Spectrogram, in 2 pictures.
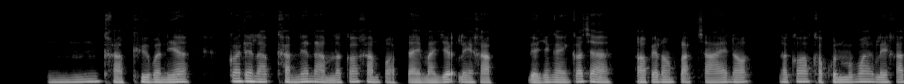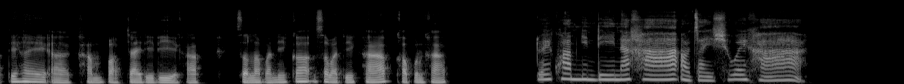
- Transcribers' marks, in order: other background noise
- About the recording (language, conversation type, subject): Thai, advice, ทำอย่างไรจึงจะรักษาแรงจูงใจและไม่หมดไฟในระยะยาว?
